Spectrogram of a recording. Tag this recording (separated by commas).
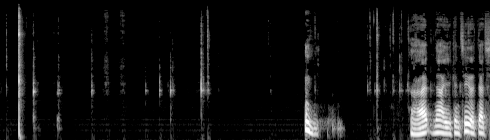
inside a small room, Speech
